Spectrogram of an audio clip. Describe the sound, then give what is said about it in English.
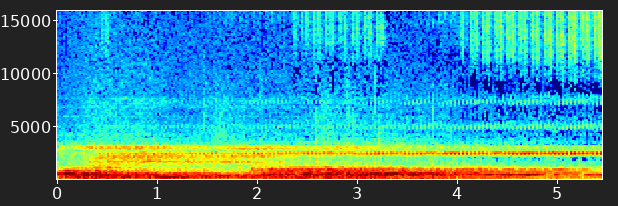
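A steady, dense chorus of crickets chirping in the main street of a completely dark town, with a continuous high trill running throughout at an even level and a low hum beneath it. No one speaks. “At first I think we're in the middle of nowhere, surrounded by crickets.”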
